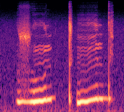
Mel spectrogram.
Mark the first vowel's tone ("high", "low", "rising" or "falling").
rising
